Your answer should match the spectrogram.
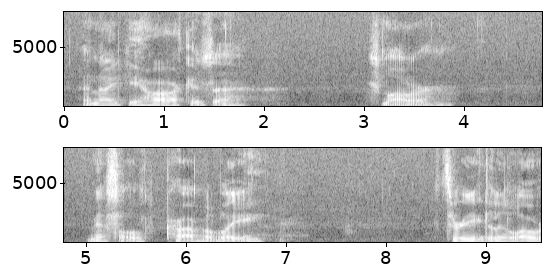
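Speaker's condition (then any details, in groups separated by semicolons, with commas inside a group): Essential tremor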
